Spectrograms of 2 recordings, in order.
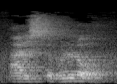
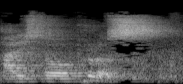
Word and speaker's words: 아리스토블로: 아리스토블로 또는 아리스토플로스, 이렇게도 발음할 수 있는 아리스토블로의 권속에게 문안하라, 이렇게 말씀합니다.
